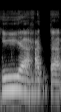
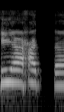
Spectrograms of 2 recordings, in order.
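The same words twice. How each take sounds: First: The vowel after 'hi' is lengthened. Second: The vowel after 'hi' is kept short. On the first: The speaker calls it wrong. "একটু মাদ হয়ে যায়" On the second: The speaker calls it right. "এটা একেবারে খাটো হবে"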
